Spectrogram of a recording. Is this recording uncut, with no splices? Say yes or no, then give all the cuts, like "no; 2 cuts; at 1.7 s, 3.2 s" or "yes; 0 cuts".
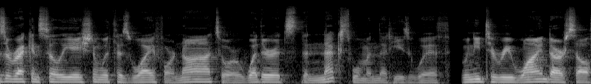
no; 1 cut; at 4.6 s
